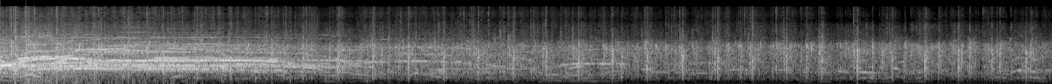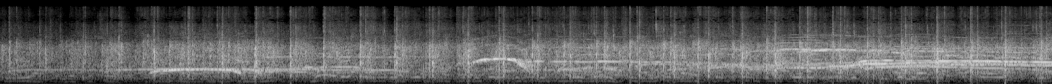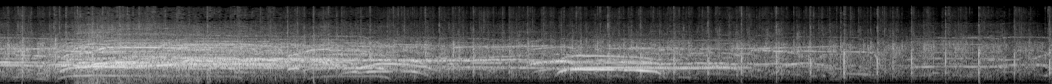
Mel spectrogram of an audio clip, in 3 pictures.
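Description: A crowd clapping and cheering, with shouts over the applause. It is loudest right at the start, dies down somewhat, and swells again about two-thirds of the way through.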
